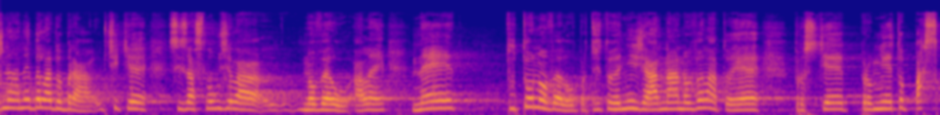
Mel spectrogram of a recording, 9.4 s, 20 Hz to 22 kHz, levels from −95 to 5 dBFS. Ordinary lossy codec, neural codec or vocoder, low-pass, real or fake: MP3, 96 kbps; none; 14.4 kHz; real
